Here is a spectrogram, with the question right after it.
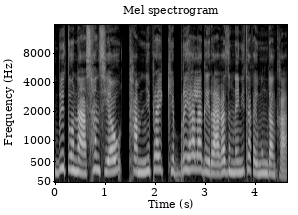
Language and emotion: Bodo, angry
